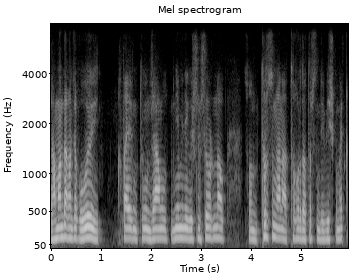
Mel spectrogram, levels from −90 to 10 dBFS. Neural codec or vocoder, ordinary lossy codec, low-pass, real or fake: autoencoder, 48 kHz, 128 numbers a frame, DAC-VAE, trained on Japanese speech; Opus, 24 kbps; 7.2 kHz; fake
